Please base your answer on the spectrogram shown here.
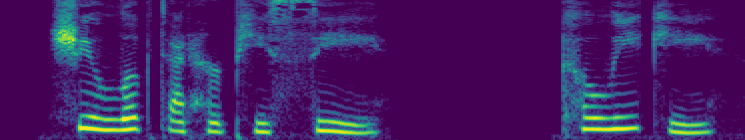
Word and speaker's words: Kalecki: Kaliki, she said. It was the way Americans pronounced Polish names. The C was ignored.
